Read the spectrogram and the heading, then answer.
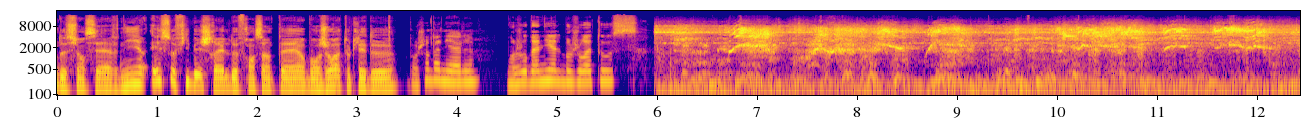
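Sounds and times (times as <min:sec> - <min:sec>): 
speech: 0:00.0 - 0:06.9
macaque monkeys shrieking: 0:06.0 - 0:12.4.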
